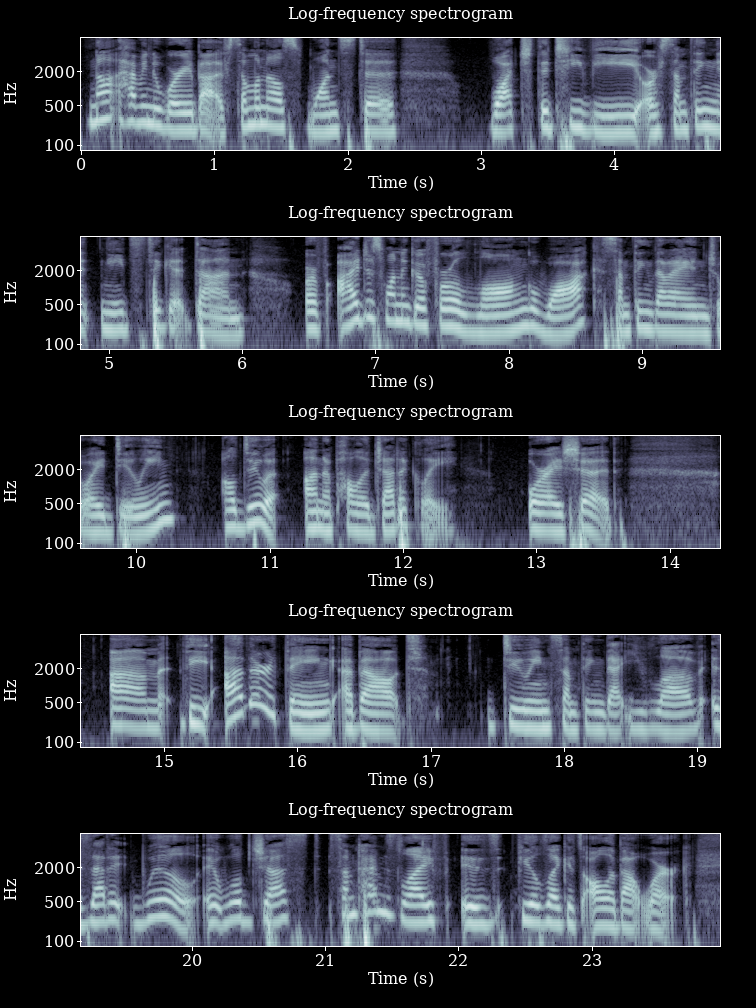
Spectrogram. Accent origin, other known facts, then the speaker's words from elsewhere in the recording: New Mexico, United States; now in Nevada, United States; I, I born and raised in the desert. I'm from New Mexico. I live in Nevada.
